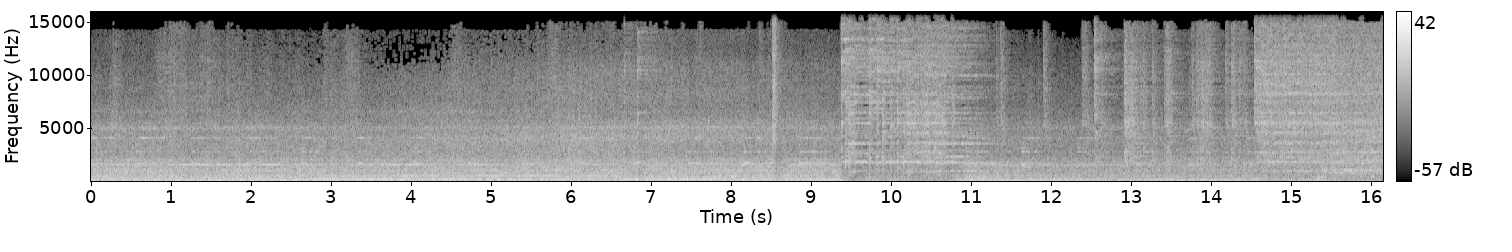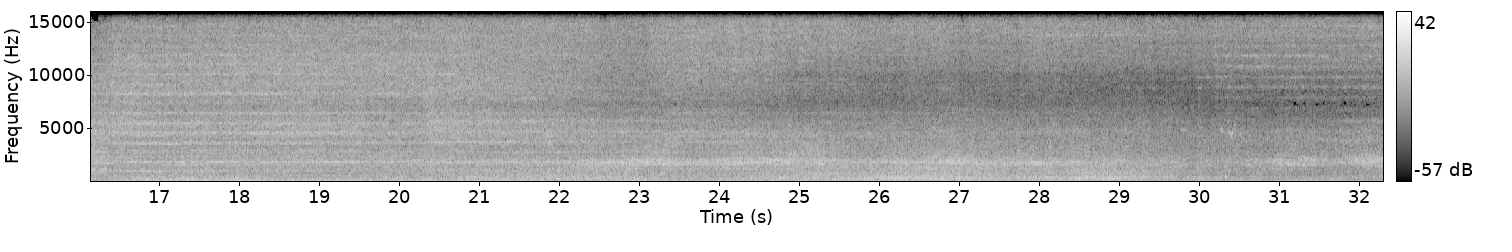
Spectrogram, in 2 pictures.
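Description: Amtrak P42DC diesel locomotive passing close by with its engine droning, then the passenger cars rolling past on curved track, wheels clicking and squealing. The sound drops away near the end as the last car pulls off.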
